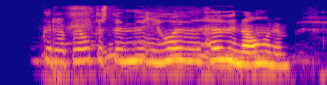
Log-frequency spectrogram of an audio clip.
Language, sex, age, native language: Icelandic, female, 13, Icelandic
